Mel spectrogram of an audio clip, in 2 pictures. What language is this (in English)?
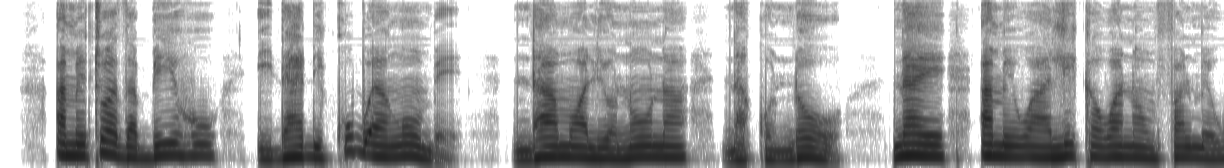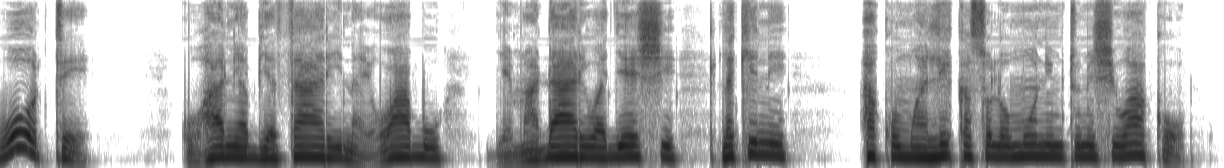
Swahili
